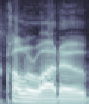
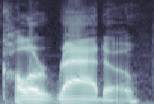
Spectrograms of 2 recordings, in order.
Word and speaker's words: Colorado: Right, not just Colorado, but you want to make sure that you pronounce the R-A-D in the middle of it, Colorado. – Colorado. – Yeah, okay. Because it's a rad fucking place.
